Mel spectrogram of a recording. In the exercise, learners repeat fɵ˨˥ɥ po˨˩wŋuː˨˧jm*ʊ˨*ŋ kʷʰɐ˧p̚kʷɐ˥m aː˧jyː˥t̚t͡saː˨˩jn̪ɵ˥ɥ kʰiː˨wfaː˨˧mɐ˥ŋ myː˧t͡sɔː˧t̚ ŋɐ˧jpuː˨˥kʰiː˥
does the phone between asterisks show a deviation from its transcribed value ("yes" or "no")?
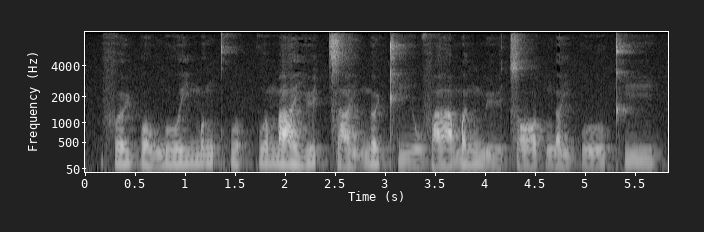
yes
